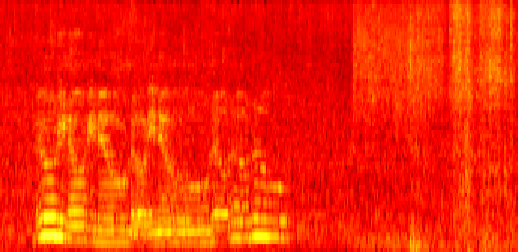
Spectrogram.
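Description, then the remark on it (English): A shower runs with a steady hiss of spraying water, while a voice hums a wordless tune over it for a few seconds before the water carries on alone. “All right, so I'm getting in the shower.”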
